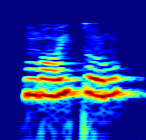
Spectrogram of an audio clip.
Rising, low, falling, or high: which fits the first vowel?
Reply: rising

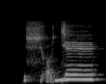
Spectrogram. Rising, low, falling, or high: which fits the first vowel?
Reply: low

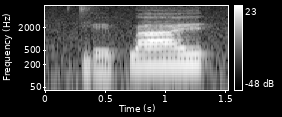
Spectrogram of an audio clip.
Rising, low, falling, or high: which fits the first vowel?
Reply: low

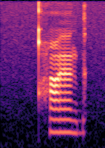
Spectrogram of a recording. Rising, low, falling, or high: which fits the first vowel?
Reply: high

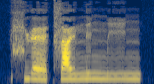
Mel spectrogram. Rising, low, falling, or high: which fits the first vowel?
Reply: low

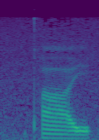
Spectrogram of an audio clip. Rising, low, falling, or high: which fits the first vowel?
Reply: low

